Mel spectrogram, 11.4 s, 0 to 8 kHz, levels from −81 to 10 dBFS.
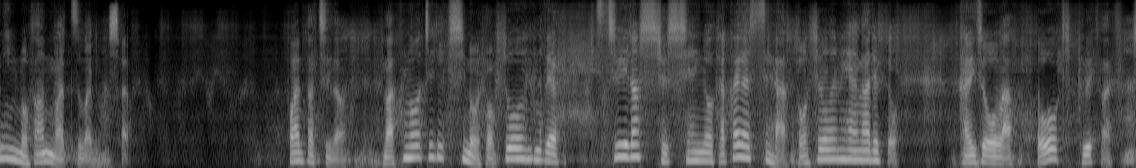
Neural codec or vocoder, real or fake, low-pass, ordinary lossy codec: codec, 16 kHz, 0.5 kbps, FreqCodec, larger model; fake; none; none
